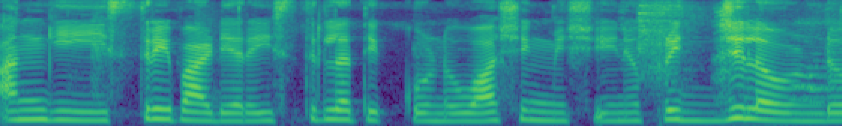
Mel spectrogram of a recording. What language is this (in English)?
Tulu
